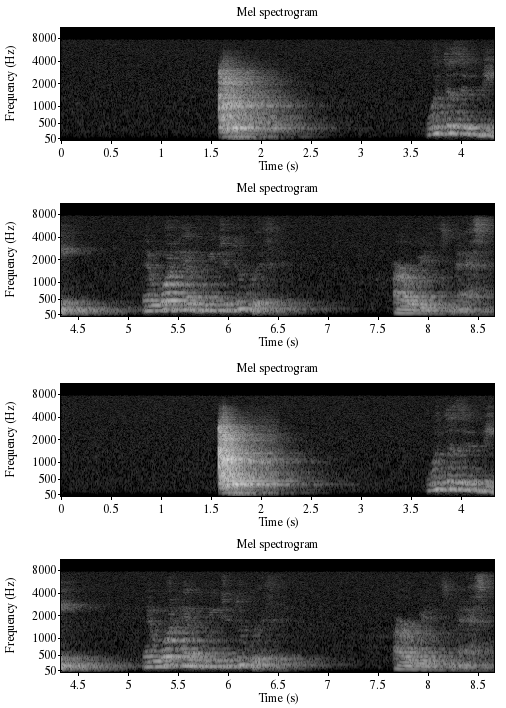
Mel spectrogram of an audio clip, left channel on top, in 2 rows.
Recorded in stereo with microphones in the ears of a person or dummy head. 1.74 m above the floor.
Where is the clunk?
50° right (ahead or behind), 0.5 m.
